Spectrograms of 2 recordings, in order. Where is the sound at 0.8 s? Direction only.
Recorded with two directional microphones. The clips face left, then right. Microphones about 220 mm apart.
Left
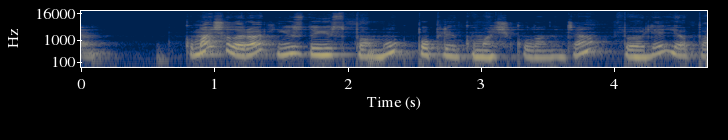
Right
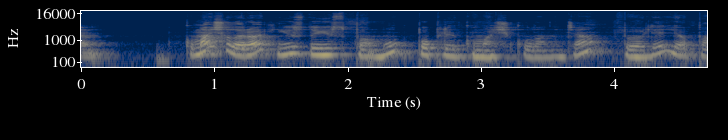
40° left (ahead or behind).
